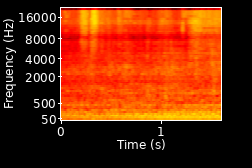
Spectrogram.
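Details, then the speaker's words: Massey Ferguson (Fergie) tractor pulling a 12 m heavy set of seedbed rolls over dry ground: steady engine drone with loose metallic clatter from the rolls rattling, normal rolling operation. "So the rattling in the background is the rolls."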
